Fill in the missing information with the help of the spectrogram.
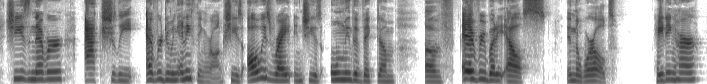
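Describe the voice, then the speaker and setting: A woman's voice: fairly high pitch, a little slow. A woman hosting a reaction video, commenting critically and sarcastically on a livestream clip.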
